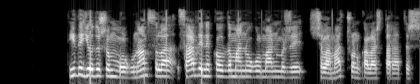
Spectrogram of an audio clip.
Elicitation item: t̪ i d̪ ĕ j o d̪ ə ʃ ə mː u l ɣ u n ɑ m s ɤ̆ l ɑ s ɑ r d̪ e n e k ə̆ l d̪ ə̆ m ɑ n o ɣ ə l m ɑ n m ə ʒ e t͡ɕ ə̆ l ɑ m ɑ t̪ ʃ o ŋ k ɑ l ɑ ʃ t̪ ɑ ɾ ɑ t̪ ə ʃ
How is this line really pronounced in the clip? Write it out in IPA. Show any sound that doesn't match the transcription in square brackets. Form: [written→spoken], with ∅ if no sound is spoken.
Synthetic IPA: t̪ i d̪ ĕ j o d̪ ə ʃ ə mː [u→o] l ɣ u n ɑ m s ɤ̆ l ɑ s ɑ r d̪ e n e k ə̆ l d̪ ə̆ m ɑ n o ɣ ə l m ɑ n m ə ʒ e t͡ɕ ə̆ l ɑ m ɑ t̪ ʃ o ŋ k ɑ l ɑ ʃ t̪ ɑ ɾ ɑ t̪ ə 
